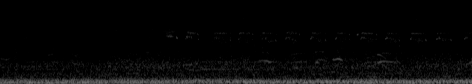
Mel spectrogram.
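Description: A bird calling in a fast run of short, high notes, about six a second, starting a little under two seconds in, over a steady low rumble of wind on the microphone.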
